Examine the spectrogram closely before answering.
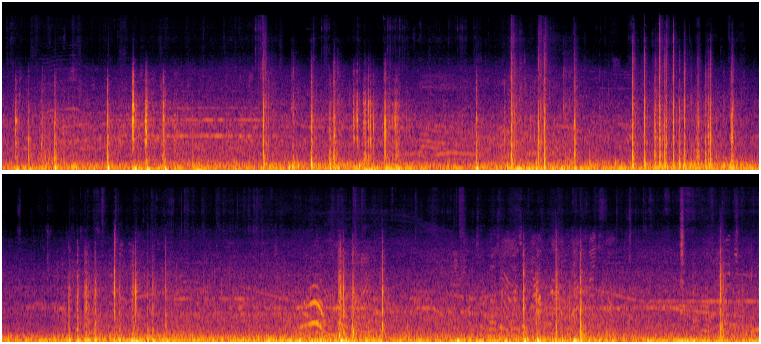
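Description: Fireworks burst with loud booms and bangs.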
